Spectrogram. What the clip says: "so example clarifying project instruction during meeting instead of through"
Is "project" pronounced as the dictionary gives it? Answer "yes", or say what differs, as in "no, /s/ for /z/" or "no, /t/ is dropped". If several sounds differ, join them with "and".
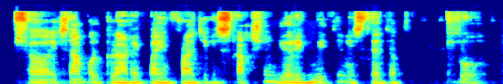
no, /t/ is dropped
